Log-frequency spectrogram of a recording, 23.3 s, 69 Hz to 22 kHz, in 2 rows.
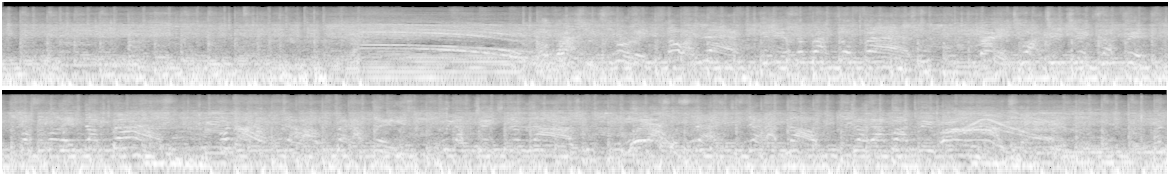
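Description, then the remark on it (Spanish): Loud, dense Argentine thrash metal from the 1980s plays throughout, with fast distorted guitars and pounding drums, while a harsh screamed vocal, inspired by North American thrash metal, cuts in with high, sliding shrieks. “esa forma de cantar, de acentuar algunas palabras, y esos gritos están muy inspirados en lo que era el thrash metal norteamericano, puntualmente de bandas como … o como … o como …, incluso también como …, por ejemplo.”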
